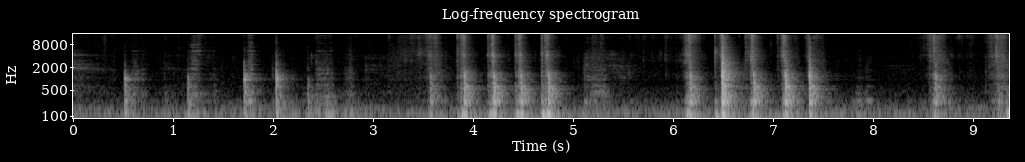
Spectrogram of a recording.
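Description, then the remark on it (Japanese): A knife chops on a cutting board in uneven bursts, quick clusters of sharp taps separated by short pauses, as an onion is finely minced by chopping through it roughly many times. No one speaks. “即料理になれない感じを発揮しました今日はみじん切りにしたいと思います”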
